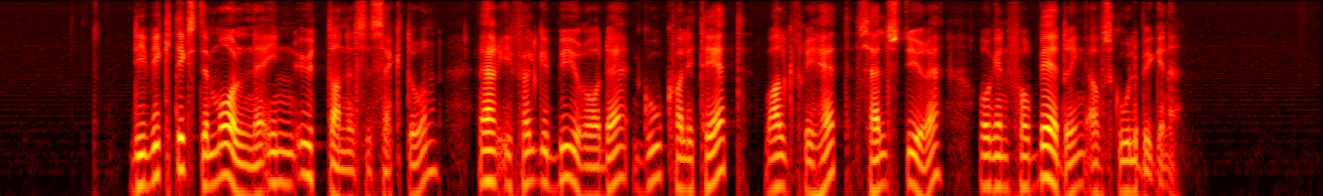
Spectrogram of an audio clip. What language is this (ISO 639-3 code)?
nor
